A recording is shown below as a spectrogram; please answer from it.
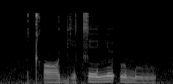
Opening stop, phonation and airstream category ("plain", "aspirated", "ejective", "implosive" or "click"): aspirated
